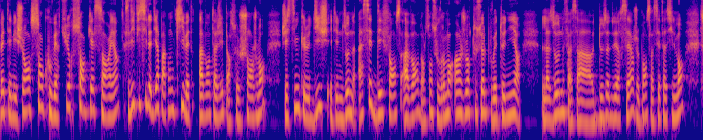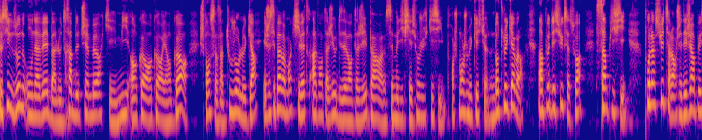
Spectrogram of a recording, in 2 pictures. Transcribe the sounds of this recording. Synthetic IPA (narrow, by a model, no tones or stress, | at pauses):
bɛt̪emeʃɑ̃sɑ̃kʰuvɛʁt̪ʰyʁsɑ̃kʲɛssɑ̃ʁjɛ̃sɛd̪ifisilad̪iʁpaʁkɔ̃t̪χkʰʲivaɛt̪χavɑ̃t̪aʒepaʁsəʃɑ̃ʒmɑ̃ | ʒ̥ɛst̪imkələd̪iʃet̪ɛynzonased̪efɑ̃sa̰vɑ̃d̪ɑ̃ləsɑ̃suvʁɛmɑ̃ʔɛ̃ʒwœʁt̪usœlpuvɛt̪əniʁ | lazonfasad̪øzad̪vɛʁsɛʁʒəpɑ̃sasefasilmɑ̃sɛt̪osiynzonuɔ̃navɛbalət̪χab̚d̪ət͡ʃɛ̃bœʁkʲʰiɛmiʔɑ̃kɔʁɑ̃kɔʁeɑ̃kɔʁ | ʒ̥ə̥pɑ̃skə̥sasəʁat̪uʒuʁləkaeʒəsɛpavʁɛmɑ̃kʲʰivaɛt̪χavɑ̃t̪aʒeud̪ezavɑ̃t̪aʒepaʁøsɛmɔd̪ifi̥kasjɔ̃ʒyst̪isḭfχɑ̃ʃmɑ̃ʒəməkʲɛst̪jɔ̰nd̪ɑ̃t̪ulekavwala̰ɛ̃pød̪esykə̥saswasɛ̃plifjḛpuʁlasɥit̪alɔʁʒed̪eʒaɛ̃pø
